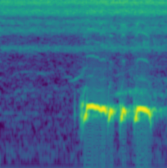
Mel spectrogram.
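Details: Single zebra dove cooing phrase played to lure birds: a brief rolling burst of three or four quick cooing notes.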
